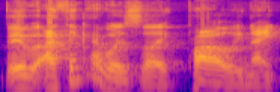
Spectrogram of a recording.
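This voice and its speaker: Male co-commentator, lowish voice, laid-back and jokey, filler-heavy chat. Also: sing-song, fairly quick, a little mellow. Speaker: tournament co-commentator. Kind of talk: casual live game commentary.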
